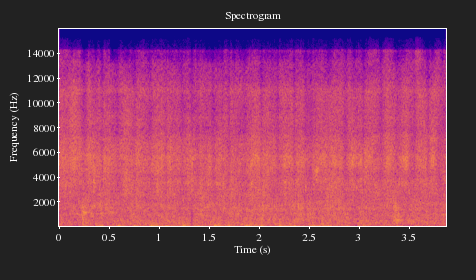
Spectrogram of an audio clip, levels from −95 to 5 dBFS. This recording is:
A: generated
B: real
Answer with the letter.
A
